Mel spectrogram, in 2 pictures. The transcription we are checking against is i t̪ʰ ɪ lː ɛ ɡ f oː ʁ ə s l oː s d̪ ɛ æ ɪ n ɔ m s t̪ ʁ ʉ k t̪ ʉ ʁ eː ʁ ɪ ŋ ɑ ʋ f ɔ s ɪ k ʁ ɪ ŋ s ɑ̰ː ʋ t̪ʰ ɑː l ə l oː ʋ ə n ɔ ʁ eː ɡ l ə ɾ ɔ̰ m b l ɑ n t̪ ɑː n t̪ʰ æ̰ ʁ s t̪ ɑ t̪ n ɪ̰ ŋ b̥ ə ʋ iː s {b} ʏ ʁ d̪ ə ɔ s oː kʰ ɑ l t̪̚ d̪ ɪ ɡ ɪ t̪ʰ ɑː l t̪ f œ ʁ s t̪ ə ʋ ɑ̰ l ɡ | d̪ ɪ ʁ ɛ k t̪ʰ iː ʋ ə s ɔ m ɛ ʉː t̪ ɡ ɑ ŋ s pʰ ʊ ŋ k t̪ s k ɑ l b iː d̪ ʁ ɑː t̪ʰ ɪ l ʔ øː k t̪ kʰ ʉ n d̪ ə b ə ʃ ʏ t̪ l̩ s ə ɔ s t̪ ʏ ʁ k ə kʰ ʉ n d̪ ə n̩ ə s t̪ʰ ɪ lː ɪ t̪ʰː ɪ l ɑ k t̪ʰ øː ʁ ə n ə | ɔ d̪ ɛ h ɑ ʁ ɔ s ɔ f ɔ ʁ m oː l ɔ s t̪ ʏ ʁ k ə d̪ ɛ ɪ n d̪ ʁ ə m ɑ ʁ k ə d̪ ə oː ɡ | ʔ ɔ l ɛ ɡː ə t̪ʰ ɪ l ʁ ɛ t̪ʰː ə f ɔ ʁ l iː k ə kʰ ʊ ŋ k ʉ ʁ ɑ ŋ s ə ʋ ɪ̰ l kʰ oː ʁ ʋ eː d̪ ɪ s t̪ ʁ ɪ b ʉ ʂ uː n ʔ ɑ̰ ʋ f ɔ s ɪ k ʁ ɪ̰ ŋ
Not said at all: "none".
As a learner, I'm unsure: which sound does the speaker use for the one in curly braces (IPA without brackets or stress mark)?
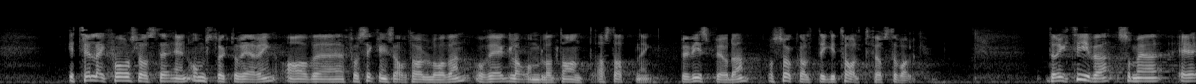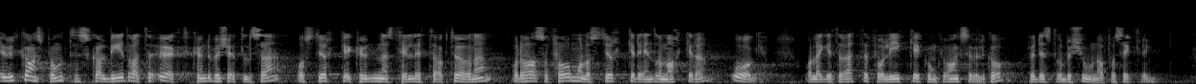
b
